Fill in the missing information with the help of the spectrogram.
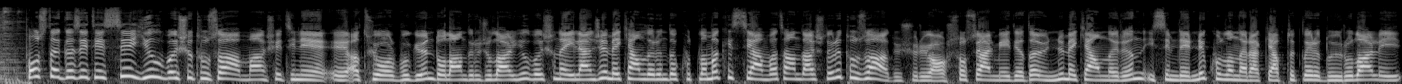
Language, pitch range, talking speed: Turkish, 190-240 Hz, 105 wpm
